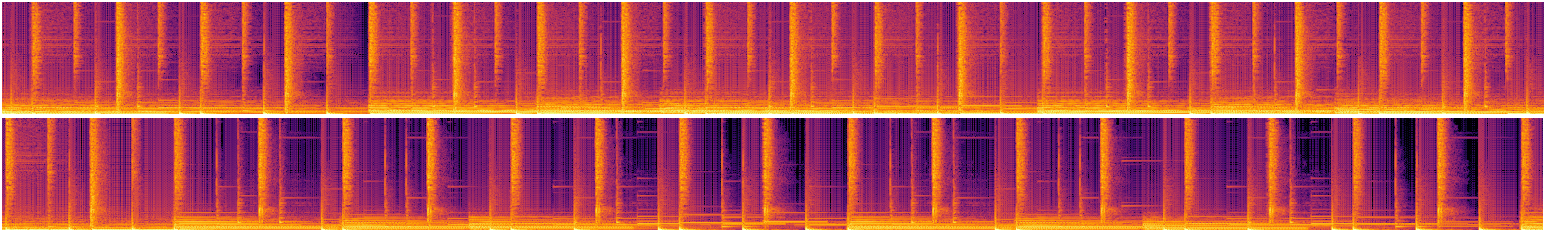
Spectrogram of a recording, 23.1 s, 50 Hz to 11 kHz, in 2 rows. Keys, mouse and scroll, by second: 0.0 click, 0.7 alt+middle click, 1.4 click, 2.5 alt+middle click, 3.0 scroll up 4, 3.2 shift+middle click, 3.9 click, 5.4 alt+z, 5.9-8.4 drag, 8.6 scroll down 1, 8.8 middle click, 9.0 alt+z, 9.2 click, 9.4 Tab, 9.5 click, 9.7 ctrl+a, 10.0 scroll down 2, 10.2 middle click, 10.7 Tab, 11.0 middle click, 11.2 scroll up 1, 11.4 shift+middle click, 11.6 Tab, 11.9 Tab, 12.1 click, 12.3 scroll up 1, 12.6 middle click, 13.2 scroll up 1, 13.5 shift+middle click, 14.1 click, 16.5 `, 16.8 scroll down 2, 17.0-18.4 middle drag, 20.6 alt+middle click, 21.0 shift+middle click, 21.4 e.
